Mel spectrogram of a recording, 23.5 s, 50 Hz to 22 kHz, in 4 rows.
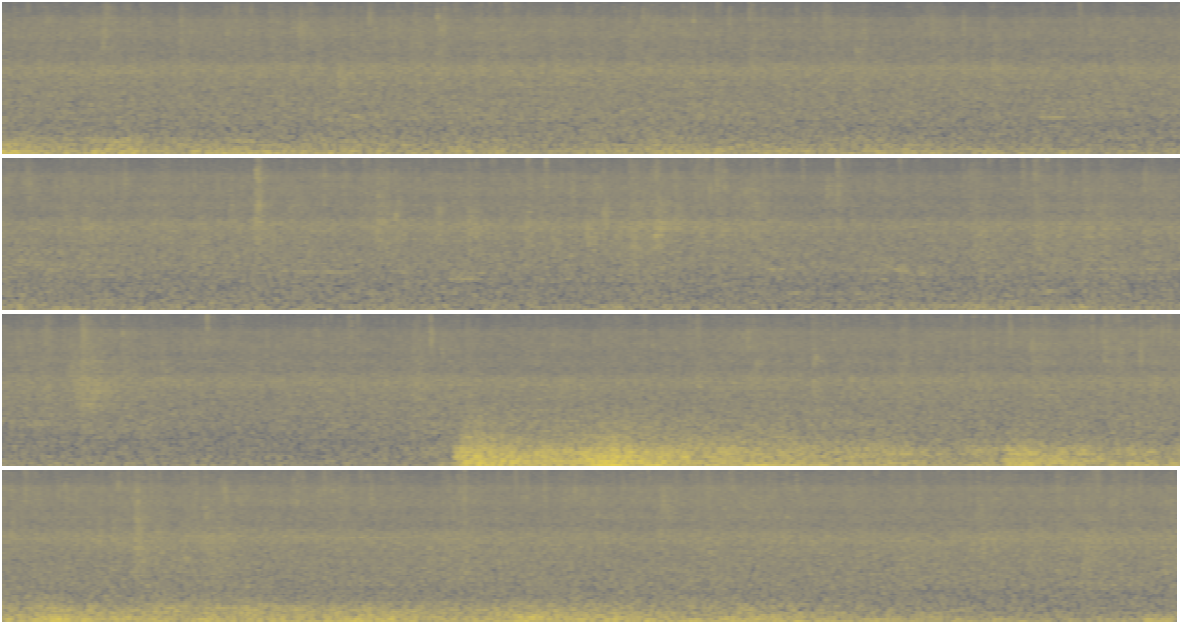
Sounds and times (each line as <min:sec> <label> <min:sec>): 0:00.0 Thunderstorms 0:06.4
0:14.0 Thunderstorms 0:23.5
